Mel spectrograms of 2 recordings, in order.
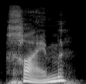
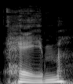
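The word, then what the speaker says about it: Haim: Mm, hon är ju en av tre då, tillsammans med sina två andra systrar i gruppen Chaim eller eh, jag antar att det uttalas Heim, mm.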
